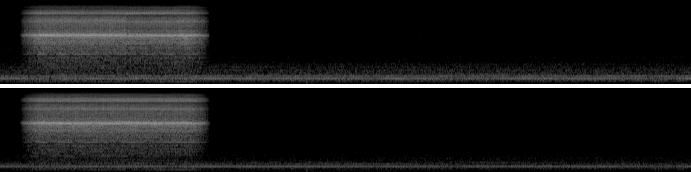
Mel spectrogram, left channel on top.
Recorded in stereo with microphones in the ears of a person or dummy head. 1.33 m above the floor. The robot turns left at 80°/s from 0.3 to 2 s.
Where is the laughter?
No laughter in this recording.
